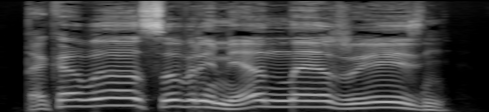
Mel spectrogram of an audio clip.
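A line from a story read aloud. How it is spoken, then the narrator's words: Shouting. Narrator (Russian): закричал Энтё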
